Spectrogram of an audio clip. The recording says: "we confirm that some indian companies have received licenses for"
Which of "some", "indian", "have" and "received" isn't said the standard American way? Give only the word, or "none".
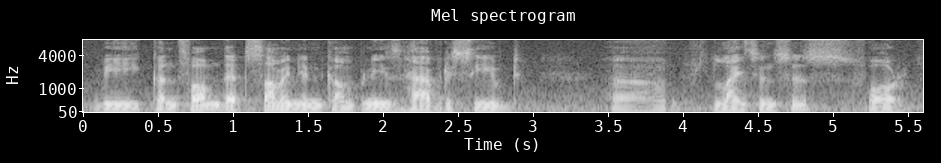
none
